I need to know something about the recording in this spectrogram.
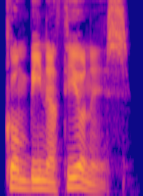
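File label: "COMBINACIONES", Spanish; mekanta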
